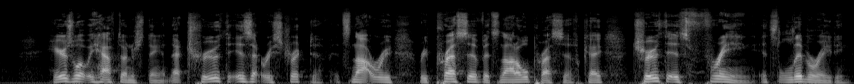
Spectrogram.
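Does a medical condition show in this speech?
No.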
